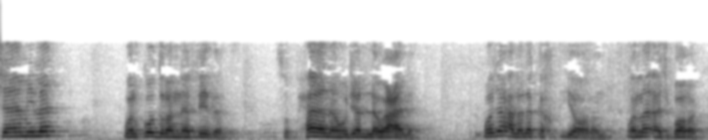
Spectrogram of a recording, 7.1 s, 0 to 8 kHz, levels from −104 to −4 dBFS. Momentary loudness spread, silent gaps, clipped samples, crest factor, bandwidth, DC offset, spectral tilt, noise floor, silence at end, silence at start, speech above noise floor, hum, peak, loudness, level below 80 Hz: 14 LU; none; under 0.1%; 18 dB; 5.8 kHz; under 0.1%; -11.5 dB/octave; -53 dBFS; 0.05 s; 0 s; 34 dB; none; -4 dBFS; -20 LUFS; -60 dBFS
